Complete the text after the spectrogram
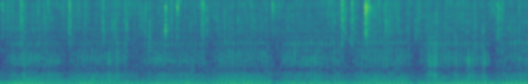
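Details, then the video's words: Soft, continuous low purr of a cat with a faint rhythmic swell, heard beneath the popping and snapping of a crackling fireplace. "Purring Cat with Cozy Crackling Fireplace Sound"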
